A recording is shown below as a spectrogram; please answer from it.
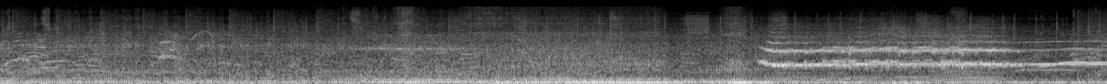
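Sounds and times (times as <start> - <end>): car engines rumbling past: 0.0 - 11.0
high steady squealing tone: 7.6 - 11.0.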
